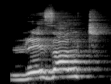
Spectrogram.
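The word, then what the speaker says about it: result: here is দা রেজাল্ট রেজাল্ট নয় রে নয় রি রেজাল্ট আরেকবার বলছি রেজাল্টের রে উচ্চারণ হবে না ঋ রেজাল্ট আরেকবার বলো হিয়ার ইজ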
